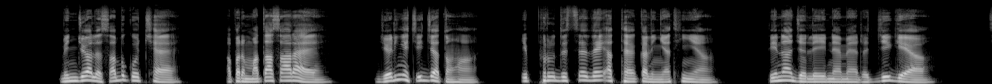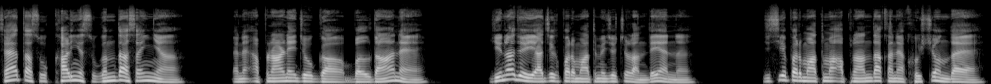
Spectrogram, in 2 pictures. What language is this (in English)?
Kangri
